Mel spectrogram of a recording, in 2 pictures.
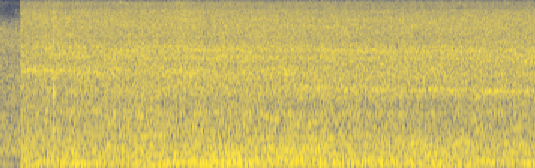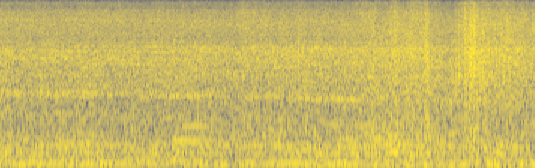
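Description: Steady low rumble of outdoor background noise, with a few faint, brief tones above it.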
